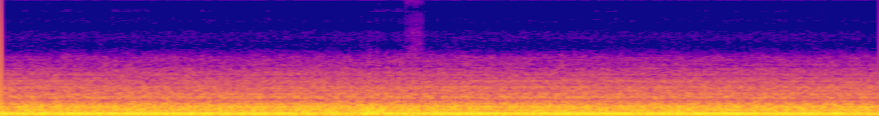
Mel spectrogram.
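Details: Worn wheel bearing heard inside a moving Toyota Corolla Altis: a steady, deep droning rumble, the low hum of a bad wheel bearing.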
